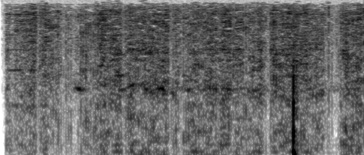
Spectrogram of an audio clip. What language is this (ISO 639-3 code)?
zho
